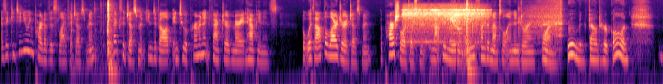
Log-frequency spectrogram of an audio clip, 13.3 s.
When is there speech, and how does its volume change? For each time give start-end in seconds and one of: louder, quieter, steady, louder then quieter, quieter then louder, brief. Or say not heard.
0.0-13.2 louder.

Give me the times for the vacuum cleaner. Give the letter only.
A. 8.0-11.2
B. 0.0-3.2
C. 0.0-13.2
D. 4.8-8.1
A.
